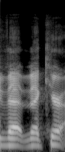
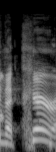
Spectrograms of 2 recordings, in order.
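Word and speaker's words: Vaquer: I realized today I've been saying her name incorrectly uh from somebody on social media said their name. I was like I don't say it like that. And it's it's Stephanie Vakur. I think it's Vakur.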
